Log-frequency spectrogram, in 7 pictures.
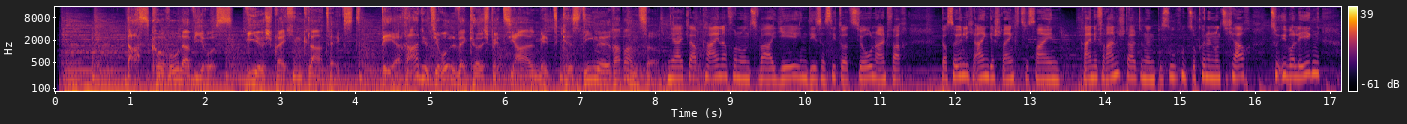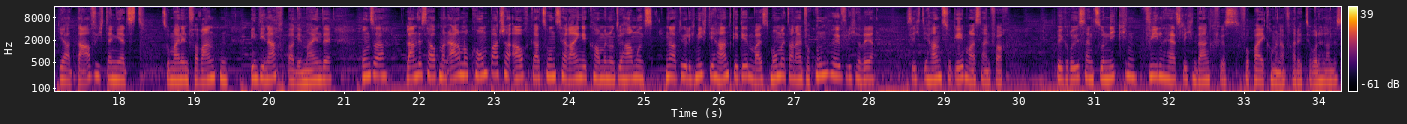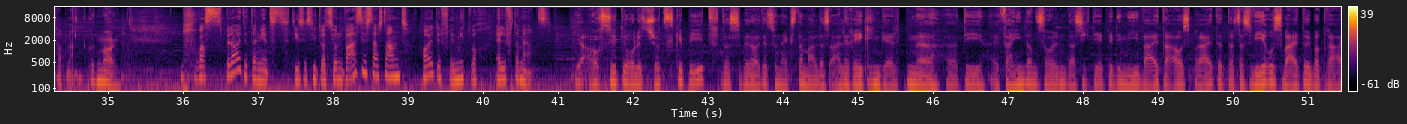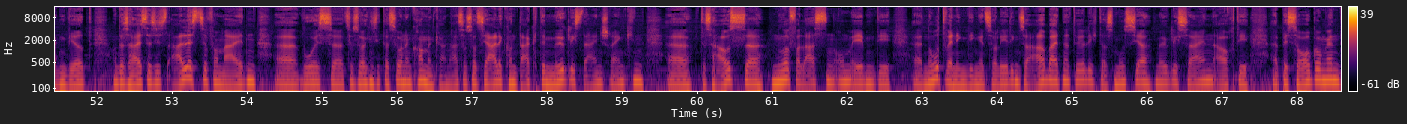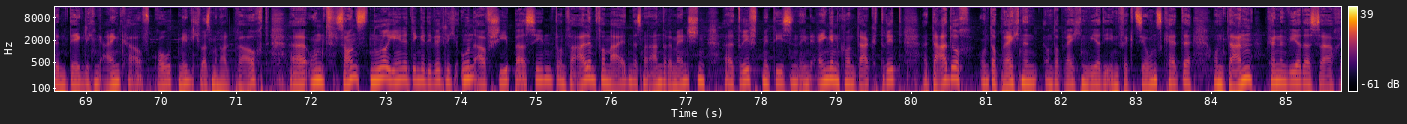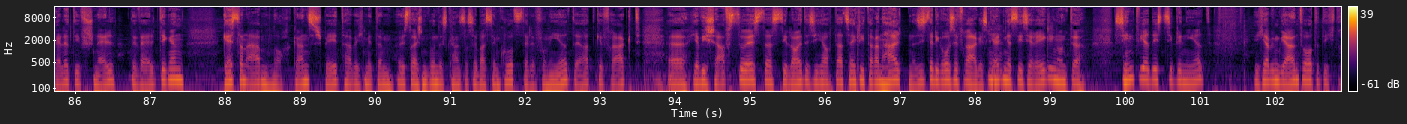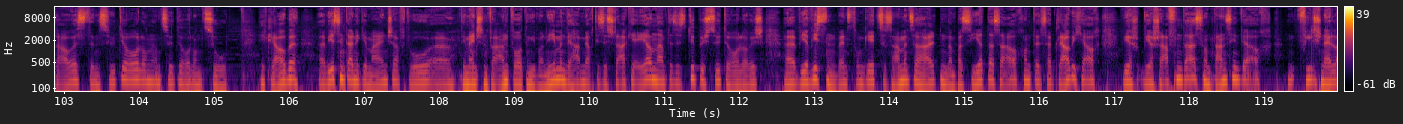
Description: Landeshauptmann Arno Kompatscher hat Ihre Fragen zur Corona-Notverordnung im Radio Tirol Wecker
